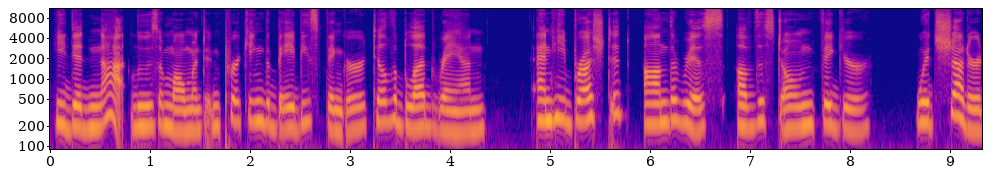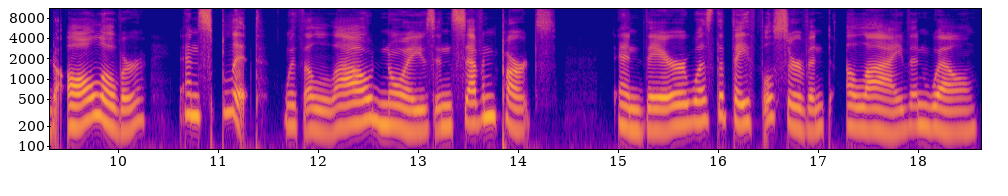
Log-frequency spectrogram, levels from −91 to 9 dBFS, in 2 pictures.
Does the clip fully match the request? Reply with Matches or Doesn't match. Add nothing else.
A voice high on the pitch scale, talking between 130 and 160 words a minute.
Matches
